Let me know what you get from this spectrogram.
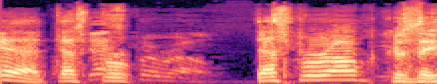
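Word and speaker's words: Despereaux: desper how do you say that Des deso despero cuz they spell d e s p r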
